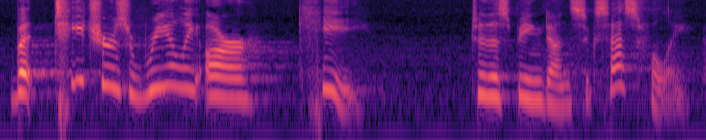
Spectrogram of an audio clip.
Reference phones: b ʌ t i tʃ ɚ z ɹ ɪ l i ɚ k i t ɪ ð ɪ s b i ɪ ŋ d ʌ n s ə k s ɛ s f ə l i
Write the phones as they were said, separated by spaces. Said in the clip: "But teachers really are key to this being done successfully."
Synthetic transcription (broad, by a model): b ʌ t i tʃ ɚ z ɹ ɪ l i ɚ k i t ɪ ð ɪ s b i ɪ ŋ d ʌ n s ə k s ɛ s f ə l i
